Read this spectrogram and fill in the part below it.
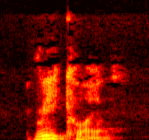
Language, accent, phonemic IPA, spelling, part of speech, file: English, Southern England, /ˈɹiːkɔɪl/, recoil, noun, LL-Q1860 (eng)-recoil.wav
- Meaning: 1. A starting or falling back; a rebound; a shrinking 2. The state or condition of having recoiled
